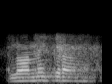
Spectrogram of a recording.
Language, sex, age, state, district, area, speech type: Telugu, male, 18-30, Telangana, Hanamkonda, rural, conversation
